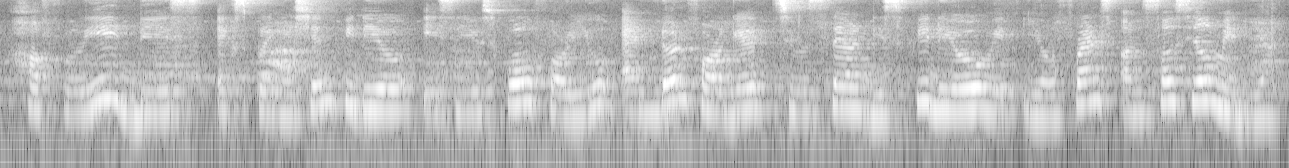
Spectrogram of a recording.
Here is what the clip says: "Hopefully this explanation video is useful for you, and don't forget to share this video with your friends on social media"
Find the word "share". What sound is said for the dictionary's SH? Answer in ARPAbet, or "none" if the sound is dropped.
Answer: S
